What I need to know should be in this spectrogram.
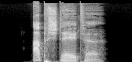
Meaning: inflection of abstellen: 1. first/third-person singular dependent preterite 2. first/third-person singular dependent subjunctive II
- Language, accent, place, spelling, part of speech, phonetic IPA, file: German, Germany, Berlin, abstellte, verb, [ˈapˌʃtɛltə], De-abstellte.ogg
